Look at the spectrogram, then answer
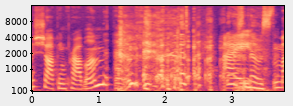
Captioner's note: laughing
